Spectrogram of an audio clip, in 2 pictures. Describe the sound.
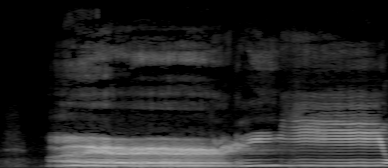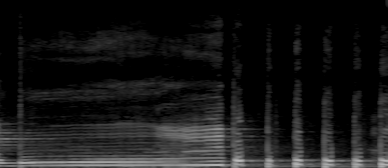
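A voice imitates straining effort, as if grapes were straining to come out on the vine: a long, tense groaning hum that rises in pitch, then a quick run of six short, rhythmic grunts, fairly loud, with no other sounds.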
